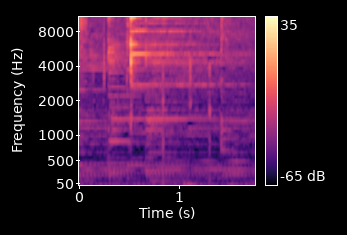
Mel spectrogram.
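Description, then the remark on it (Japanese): A single bright clink of glasses touching in a first-meeting toast, with a short high ringing tail that fades over a moment against a quiet, murmuring background. “とりあえず、はじめましてということで、乾杯しませんかしましょう。じゃ、乾杯。”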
